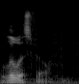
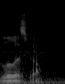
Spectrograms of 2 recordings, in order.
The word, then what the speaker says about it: Louisville: Louisville as in not Louisville, Kentucky, but down there around, down the Alcoa. – That's pronounced as Louisville. – Louisville? – One in Kentucky's Louisville. This one's Louisville.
